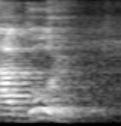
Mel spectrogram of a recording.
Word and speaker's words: Agur: Now you pronounce it Agur, I said Agur. What is the name in Spanish? – You know, I actually have a bilingual Bible, and in Spanish it's Agur. A-G-U-R.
